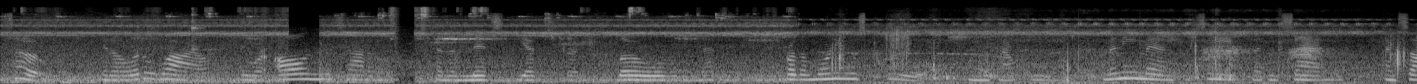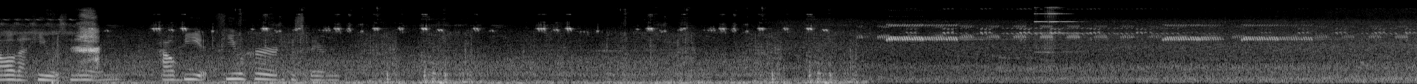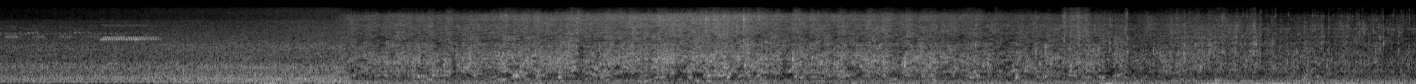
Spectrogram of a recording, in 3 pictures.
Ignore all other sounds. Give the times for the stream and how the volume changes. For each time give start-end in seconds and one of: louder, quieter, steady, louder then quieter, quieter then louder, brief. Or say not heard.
0.0-42.4 louder.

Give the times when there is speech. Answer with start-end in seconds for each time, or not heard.
0.0-17.6.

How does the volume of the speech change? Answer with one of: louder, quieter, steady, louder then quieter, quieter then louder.
steady.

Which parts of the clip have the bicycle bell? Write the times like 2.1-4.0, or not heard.
24.5-25.1.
